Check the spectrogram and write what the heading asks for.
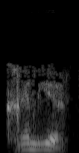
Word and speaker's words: Cremieux: His name was not really Karmi, even though that's the way it's usually pronounced in the yeshiva world. He was from France, uh, 18th uh, century France, and uh, he was the Rav of the town of Cremieux.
